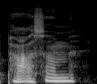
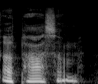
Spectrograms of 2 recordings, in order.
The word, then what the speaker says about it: opossum: It's not possums or possum. It's opossum. So, yeah, that word begins with an O, not a P. But I read that a lot of people in North America, they pronounce it possum. They don't say opossum. But it is opossum with an O in the beginning.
